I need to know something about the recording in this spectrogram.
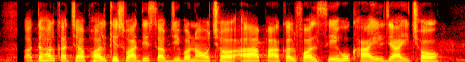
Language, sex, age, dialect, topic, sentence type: Maithili, female, 25-30, Eastern / Thethi, agriculture, statement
